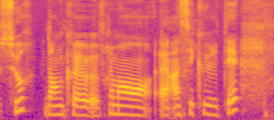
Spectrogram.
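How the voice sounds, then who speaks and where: A very slow delivery with ordinary pitch variation, dry and close with no echo, on a very clean recording with a silent background. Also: woman. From Italy. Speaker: company representative. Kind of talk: radio interview. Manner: halting.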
